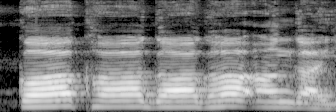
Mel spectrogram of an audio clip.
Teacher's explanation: क वर्ग का उच्चारण में सहायक जो अंग है वो हमारा कंठ है।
